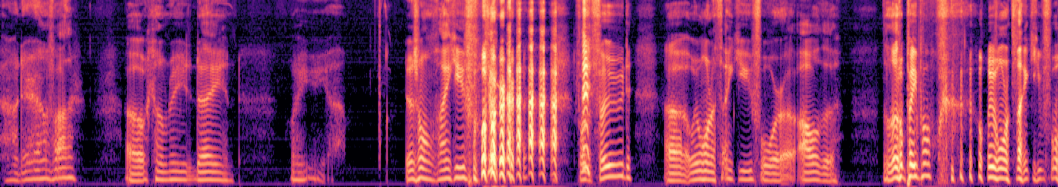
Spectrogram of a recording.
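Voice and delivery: put-on drowsy, half-asleep voice. Retelling how someone started a prayer, imitating someone sounding half asleep. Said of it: "he sounded like he was falling asleep during it".

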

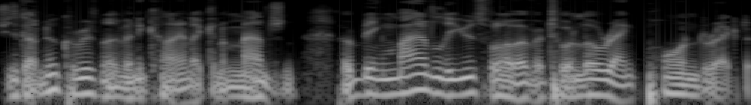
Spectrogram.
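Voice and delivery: put-on wry, biting, drawled British accent. Quoting Hitchens's remark about Palin: Hitchens's wry biting British accent. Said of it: "wry, kind of biting British accent".

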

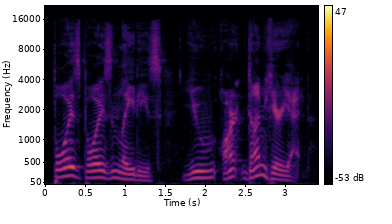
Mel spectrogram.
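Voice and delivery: playful, teasing woman's character voice. Voicing a tiefling woman who winks and waggles a finger: playful tiefling woman voice. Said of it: "winks one eye and gives you guys, like, a finger waggle and goes".

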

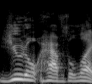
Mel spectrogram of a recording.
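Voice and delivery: put-on yelled line. Retelling a driver yelling at him from his passenger window, retelling a driver's yell. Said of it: "he rolls down his passenger window to yell at me something like".

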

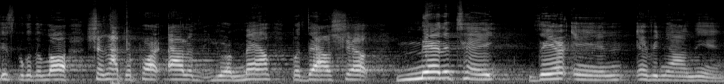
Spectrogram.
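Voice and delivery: usual speaking voice

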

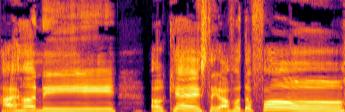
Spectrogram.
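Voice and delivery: very slow, drawn-out honey. Imitating the actor from a movie scene just watched: Tommy Wiseau impression. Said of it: "He's just like".

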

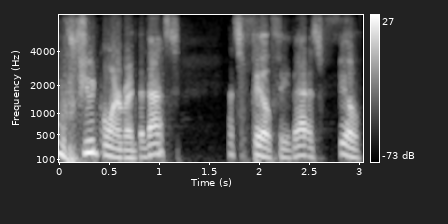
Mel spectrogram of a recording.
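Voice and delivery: mock stern, motherly, disapproving, almost angry scolding. Retelling a mother refusing a video rental: imitating mom almost angry. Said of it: "almost got angry at me".

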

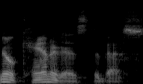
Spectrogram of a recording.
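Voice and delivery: normal talking voice

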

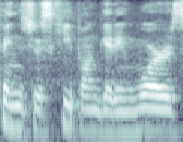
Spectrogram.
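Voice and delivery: ordinary talk, nothing marked

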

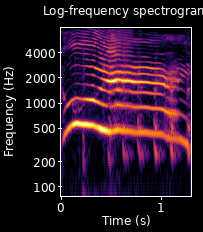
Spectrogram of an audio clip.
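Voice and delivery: very high, loud, gleeful, excited pet voice. Voicing the pet Chub Chub eating an ear: excited creature voice. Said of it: "He's all excited. He's like".

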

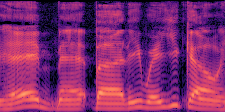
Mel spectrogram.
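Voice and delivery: slow voice, every word drawn out. Retelling what she said as she leans over: female Pauly Shore voice. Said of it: "She kinda sounds like the female version of Pauly Shore".

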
